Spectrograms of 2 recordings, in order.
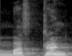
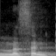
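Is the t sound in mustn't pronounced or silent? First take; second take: pronounced; silent. First: The t sound is pronounced in the middle. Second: The t sound is silent in the middle. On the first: The speaker calls it wrong. "मस्टंट ना कह के" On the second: The speaker calls it right. "मसंट कहते, टी यहां पर silent होता है"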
